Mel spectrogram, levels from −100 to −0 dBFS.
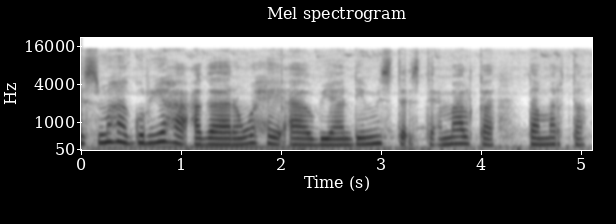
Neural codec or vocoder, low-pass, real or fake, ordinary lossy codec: none; 14.4 kHz; real; AAC, 64 kbps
